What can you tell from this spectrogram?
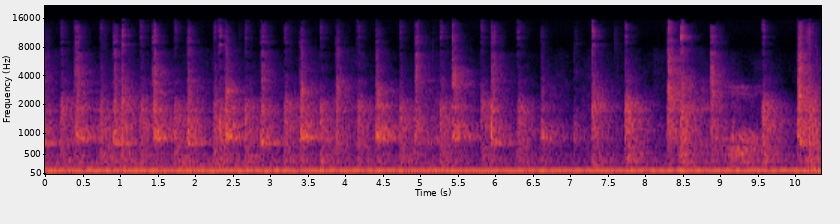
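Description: Table tennis ball in a rally, struck by bats and bouncing on the table: a steady run of sharp clicks, about three a second, thinning out near the end. A steady low hum sits underneath.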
